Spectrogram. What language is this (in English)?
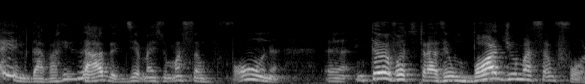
Portuguese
